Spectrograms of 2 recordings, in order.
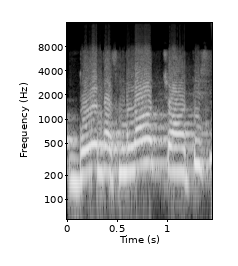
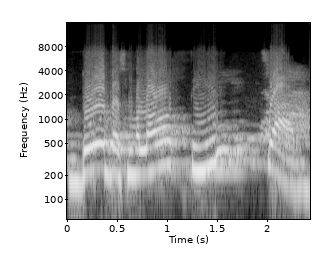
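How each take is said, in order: First: Said in the usual way. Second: दो दशमलव तीन चार with तीन and चार said slowly as separate digits; slow, careful digit-by-digit reading. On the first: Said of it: "नहीं पढ़ेंगे". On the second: Shown as a demonstration. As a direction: read तीन चार as two digits, not चौंतीस. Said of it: "क्या पढ़ेंगे?".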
